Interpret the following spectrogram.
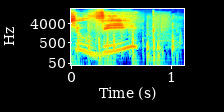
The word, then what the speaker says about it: sous vide: Maybe it's Sous Vide. Sous vide is, I think, how you pronounce it.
